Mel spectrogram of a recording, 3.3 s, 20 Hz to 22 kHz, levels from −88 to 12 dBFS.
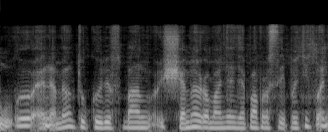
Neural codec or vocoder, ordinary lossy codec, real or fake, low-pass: autoencoder, 22.05 kHz, a latent of 192 numbers a frame, VITS, trained on many speakers; AAC, 64 kbps; fake; 9.9 kHz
